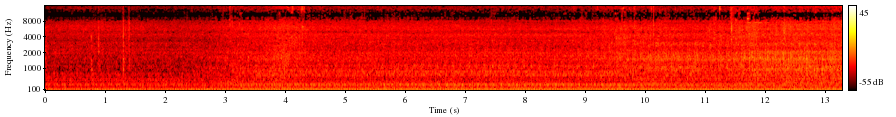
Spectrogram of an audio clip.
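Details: Mini Cooper D three-cylinder diesel, steady low idle with loose regular rattle about four knocks a second; mechanic diagnosed broken, worn dual mass flywheel carrying clutch springs; juddering after clutch lift reported.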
